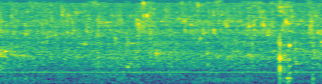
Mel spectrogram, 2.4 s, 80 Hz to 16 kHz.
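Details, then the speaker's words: Reef tank overflow drain after adding an air-control valve: even splashing trickle of water falling straight down the pipe and hitting the 90° elbow, no gurgling surges; expected, normal drain flow. "I don't hear that much. I'm hearing water come straight down the pipe right here and hitting the 90, but that's kind of expected."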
